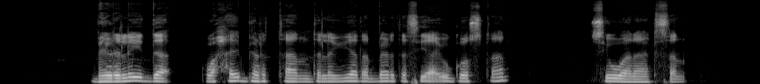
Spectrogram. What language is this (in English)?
Somali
